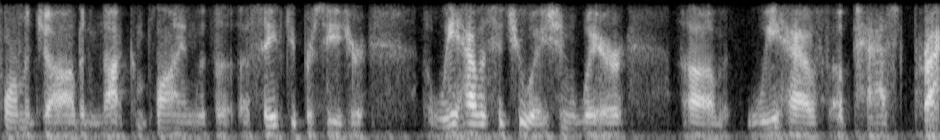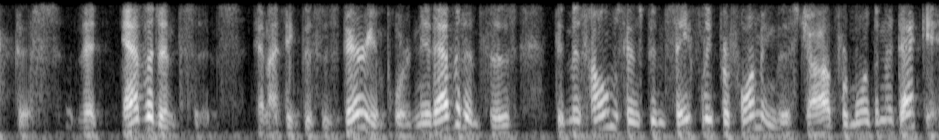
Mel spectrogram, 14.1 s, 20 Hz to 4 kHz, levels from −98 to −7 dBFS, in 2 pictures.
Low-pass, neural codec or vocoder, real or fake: 3.6 kHz; none; real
